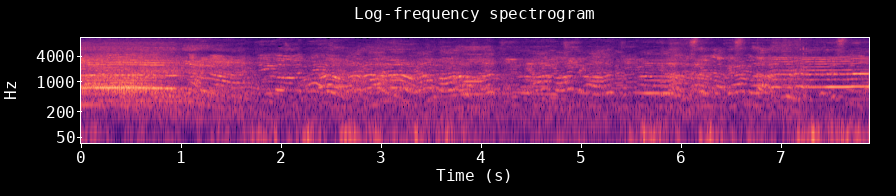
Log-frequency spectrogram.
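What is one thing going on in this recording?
A man chants rapidly with animation through a microphone.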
